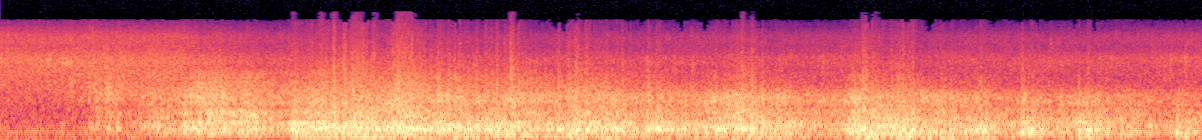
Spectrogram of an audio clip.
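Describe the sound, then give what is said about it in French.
Heavy rain pours down steadily while a deep, rolling rumble of thunder swells and lingers, loud, with no voices present. “Un silence se fait sous la pluie battante.”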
